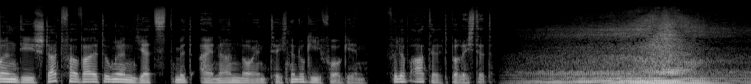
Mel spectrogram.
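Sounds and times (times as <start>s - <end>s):
speech: 0.0s - 5.7s
low traffic rumble: 5.0s - 7.5s
mopeds revving on a busy street in Lyon France: 5.0s - 7.5s.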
